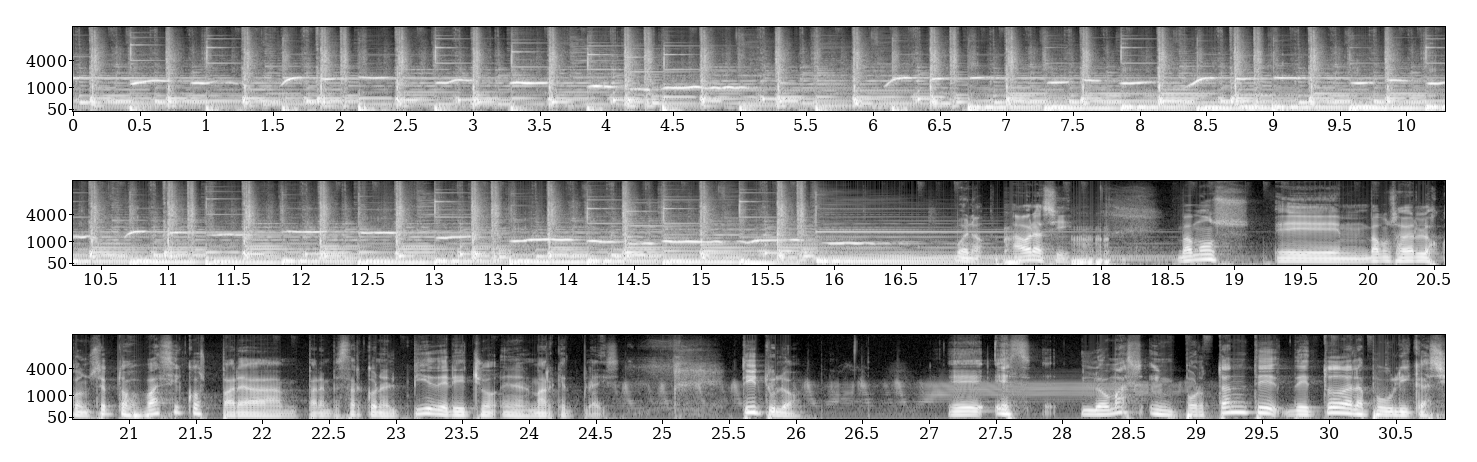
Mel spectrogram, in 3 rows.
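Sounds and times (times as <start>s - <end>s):
cheerful whistled tune: 0.0s - 18.4s
deeper bass line: 0.0s - 19.2s
musical backing: 0.0s - 19.3s
speech: 17.4s - 26.2s, 27.1s - 30.8s.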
